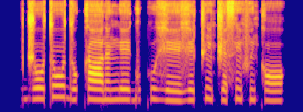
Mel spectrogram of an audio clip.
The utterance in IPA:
d͡ʒoː˧toː˦do˨˦ kaː˧ ɾɛ̃˧ŋeː˧ɡu˧kʷi˧ ɣeː˨ ɣe˧t͡ʃĩ˦˨ t͡ʃɛ˨sĩ˦˨fĩ˧ kɔ˧

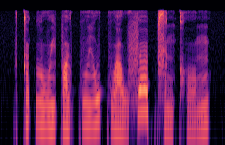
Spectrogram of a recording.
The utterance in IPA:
t̪ɵ˧t̚luː˨jpɐ˨˩j kʷiː˨˥wkʷaː˨˩wfɔː˥p̚ sɪ˨˩ŋkʰʊ˨˥ŋ

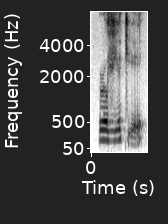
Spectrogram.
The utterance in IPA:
ɭovʲɘkʲḛ

